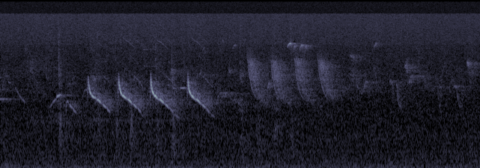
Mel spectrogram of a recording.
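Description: Faint bird calls outdoors: a run of four quick whistled notes, each sliding down in pitch, about a second and a half in, followed by four harsher, raspy notes, with scattered faint chirps over a soft background hiss.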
